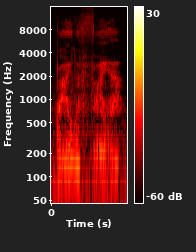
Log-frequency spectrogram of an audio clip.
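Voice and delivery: 1 whisper. A narrator's reading. Lulling to sleep.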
